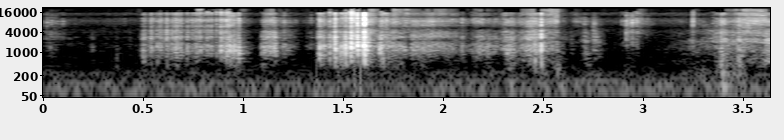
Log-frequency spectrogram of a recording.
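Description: Scissors cutting through card for a pop-up gift bag card, a series of close, crisp snips and crunchy cuts in irregular bursts with short pauses between.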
